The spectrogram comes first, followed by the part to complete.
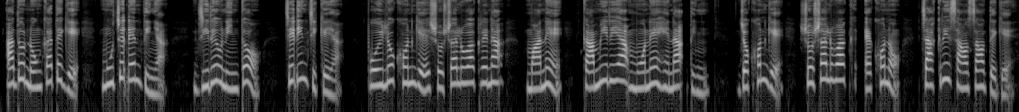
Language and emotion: Santali, neutral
